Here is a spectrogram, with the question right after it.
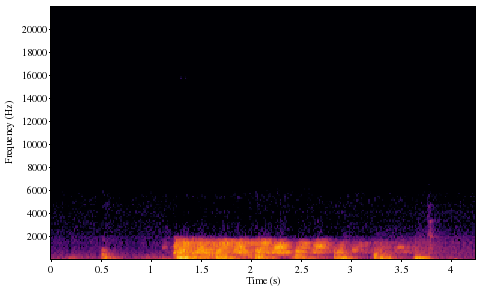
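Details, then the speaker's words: Fetal Doppler at 29 weeks 1 day by dates (30 weeks 1 day by measurements), cephalic, slightly low fluid, early placental aging: rhythmic whooshing fetal heartbeat at about 140 per minute, normal. "qayzimiz bo'yicha 29 hafta bir kunlik yurak yurishlarini eshitamiz"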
